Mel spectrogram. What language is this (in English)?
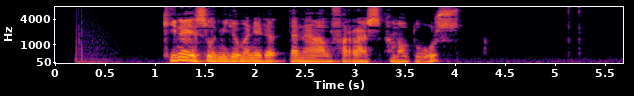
Catalan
